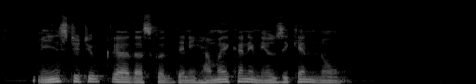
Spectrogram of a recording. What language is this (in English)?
Divehi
